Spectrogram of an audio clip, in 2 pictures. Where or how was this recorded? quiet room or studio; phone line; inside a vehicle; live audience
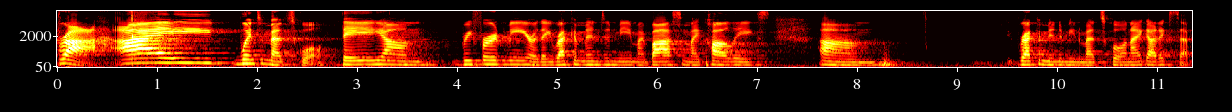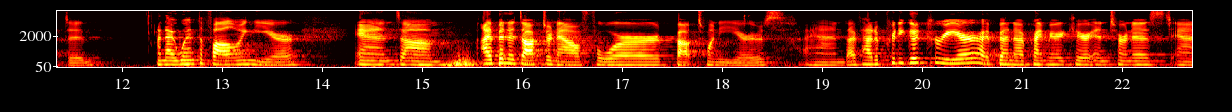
live audience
